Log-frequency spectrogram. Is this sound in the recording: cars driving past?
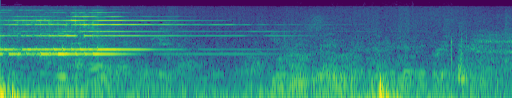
no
